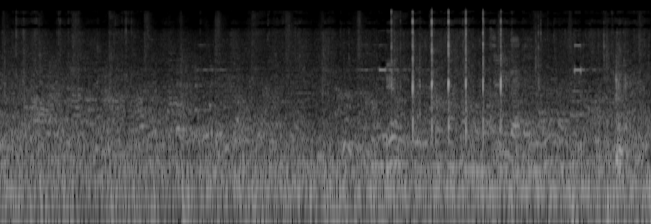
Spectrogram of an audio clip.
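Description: A crowd of shoppers murmurs and talks indoors.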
